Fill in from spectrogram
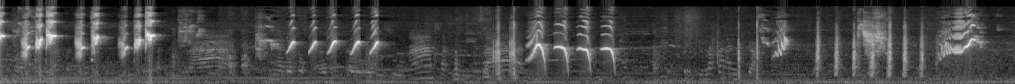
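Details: Sooty-headed bulbul singing energetically, a recording meant as a lure for attracting birds: bright hooked whistled notes in quick runs of three to five, separated by short pauses, with some chattering and rapid buzzy notes near the end.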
